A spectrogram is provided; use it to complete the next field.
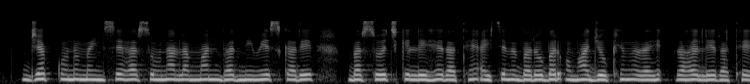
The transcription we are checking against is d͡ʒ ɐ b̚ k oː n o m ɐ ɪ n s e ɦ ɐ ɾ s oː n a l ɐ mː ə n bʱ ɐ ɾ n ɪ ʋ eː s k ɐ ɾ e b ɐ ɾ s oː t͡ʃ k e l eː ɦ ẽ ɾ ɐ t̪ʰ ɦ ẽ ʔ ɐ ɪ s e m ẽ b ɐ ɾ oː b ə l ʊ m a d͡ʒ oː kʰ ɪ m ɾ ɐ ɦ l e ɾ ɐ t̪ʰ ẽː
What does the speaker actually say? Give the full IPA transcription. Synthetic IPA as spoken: d͡ʒ ɐ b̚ k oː n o m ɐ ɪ n s e ɦ ɐ ɾ s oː n a l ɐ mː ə n bʱ ɐ ɾ n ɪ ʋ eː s k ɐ ɾ e b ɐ ɾ s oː t͡ʃ k e l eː ɦ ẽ ɾ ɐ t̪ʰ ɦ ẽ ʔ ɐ ɪ s e m ẽ b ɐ ɾ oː b ə ɾ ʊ m a d͡ʒ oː kʰ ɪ m ɾ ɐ ɦ l e ɾ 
